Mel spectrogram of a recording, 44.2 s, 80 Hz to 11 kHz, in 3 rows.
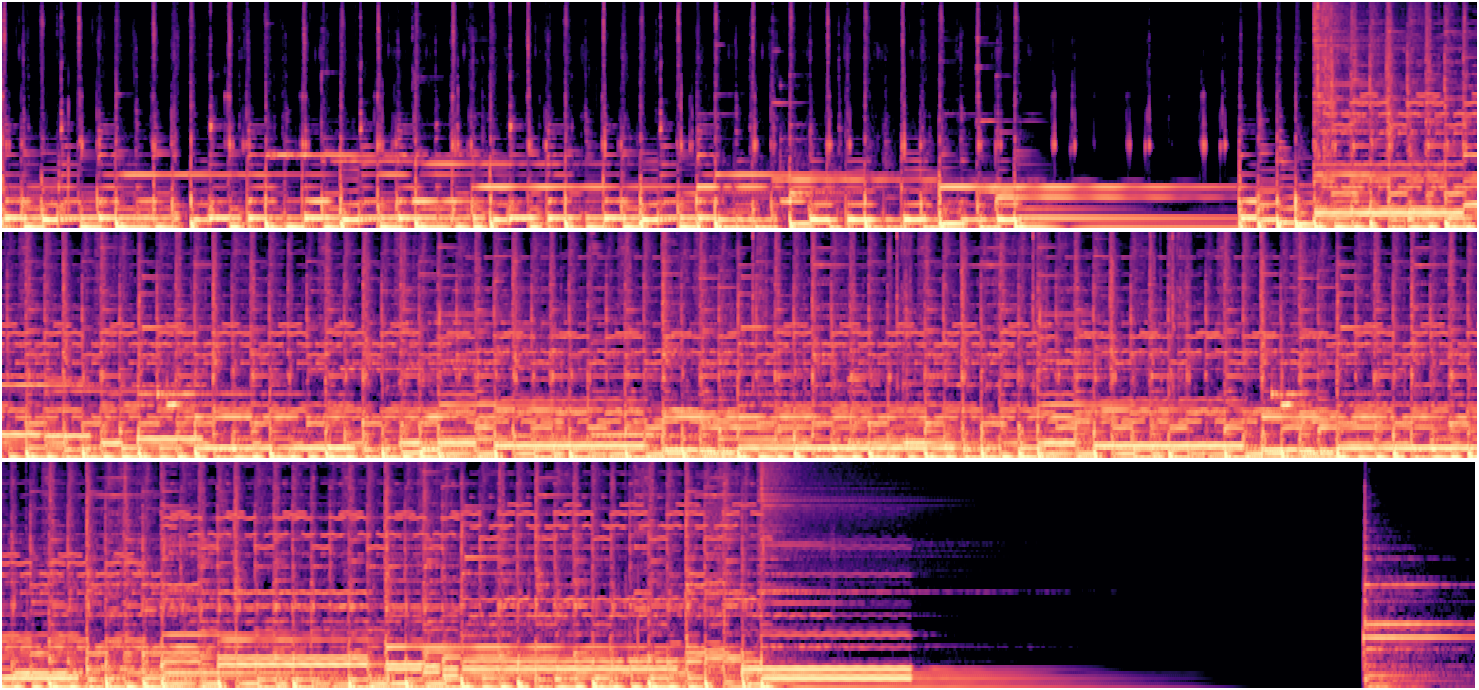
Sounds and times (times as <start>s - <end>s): Music: 0.0s - 41.1s, 43.1s - 44.2s.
